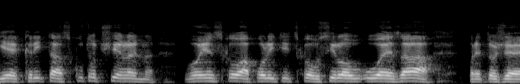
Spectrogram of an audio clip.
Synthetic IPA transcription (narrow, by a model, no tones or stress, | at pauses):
jɛkɾit̪aːskut̪ɔt͡ʃɲɛlɛn | ʋɔjɛnskɔʊapɔlit̪it͡skɔʊsilɔʊuːɛzaː | pɾɛt̪ɔʒɛ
